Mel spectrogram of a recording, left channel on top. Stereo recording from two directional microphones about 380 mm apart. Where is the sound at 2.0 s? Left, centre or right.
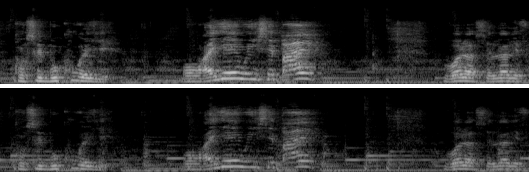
Left.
